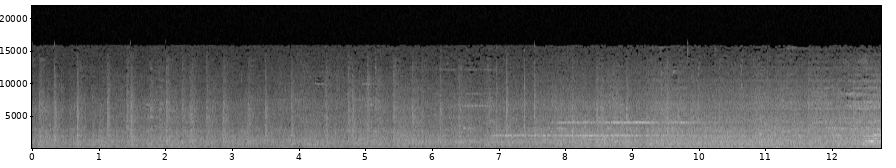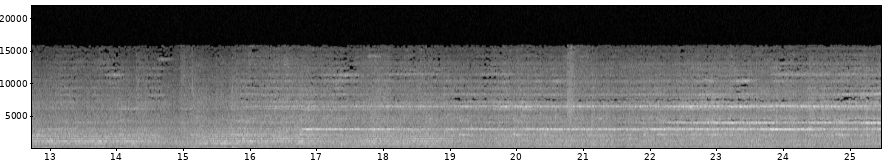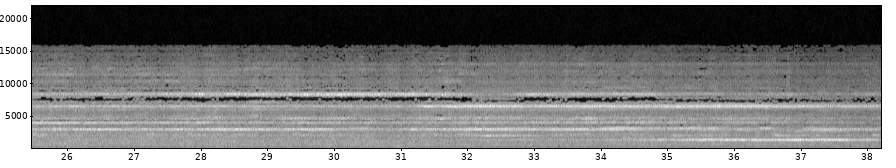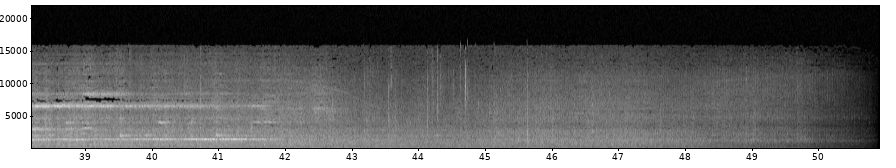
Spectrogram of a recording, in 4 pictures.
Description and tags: DR000062+12dB-40Hz-Subsonic
Field recording of elevated subway train in Queens. The N and W trains take a sharp turn here, causing the wheels to squeal. Used roll-off at 40 Hz to save my speakers. I used a windscreen to cut down on wind noise which can otherwise be a problem on this recorder.
elevated, queens, rumbling, screeching, subway, tracks, train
